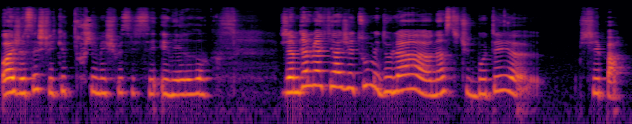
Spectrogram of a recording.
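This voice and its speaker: A woman in her thirties, a beauty YouTuber, answers viewer questions in a casual vlog with a high voice at normal speed. She's chatty and rambling, hesitating a lot and poking fun at herself.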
